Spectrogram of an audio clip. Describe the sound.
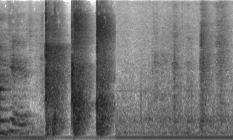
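Three loud, sharp bursts of group clapping in unison as an intro, evenly spaced in a quick rhythm, with faint voices murmuring before and after and a steady low hum underneath.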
